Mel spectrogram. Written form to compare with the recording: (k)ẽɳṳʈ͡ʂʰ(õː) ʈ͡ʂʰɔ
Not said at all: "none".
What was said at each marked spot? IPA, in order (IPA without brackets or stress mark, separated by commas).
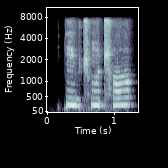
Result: k, õː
